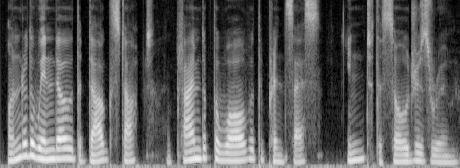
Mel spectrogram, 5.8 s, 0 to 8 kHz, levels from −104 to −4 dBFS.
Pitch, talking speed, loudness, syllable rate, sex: 145 Hz, 190 wpm, -19 LUFS, 4.9 syllables/s, male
